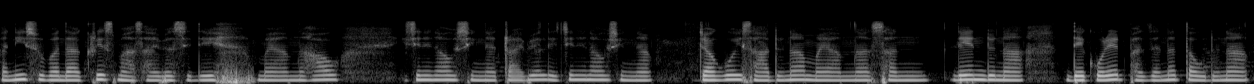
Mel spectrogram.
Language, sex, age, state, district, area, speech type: Manipuri, female, 30-45, Manipur, Tengnoupal, urban, spontaneous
